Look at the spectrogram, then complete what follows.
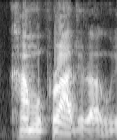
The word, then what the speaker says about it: camouflage: 근데 뭐 군사용어로 카무플라주라고 얘기해요. 불어 발음을 그대로 적으면 카무플라주 이렇게 되겠죠.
